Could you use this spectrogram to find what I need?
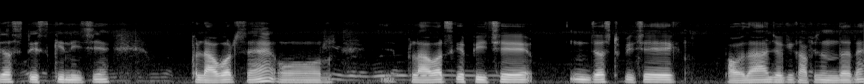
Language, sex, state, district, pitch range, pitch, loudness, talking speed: Hindi, male, Jharkhand, Deoghar, 105-115 Hz, 110 Hz, -18 LUFS, 125 wpm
